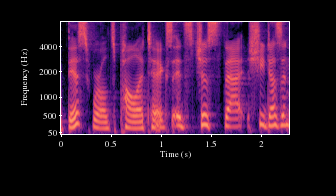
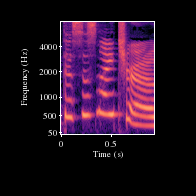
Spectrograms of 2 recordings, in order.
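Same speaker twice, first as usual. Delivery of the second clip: Pietro presenting; 14 semitones higher than usual. Retold or imitated. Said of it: "Pietro's like".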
